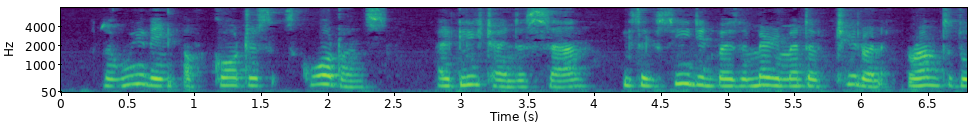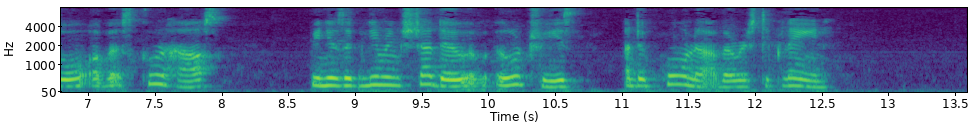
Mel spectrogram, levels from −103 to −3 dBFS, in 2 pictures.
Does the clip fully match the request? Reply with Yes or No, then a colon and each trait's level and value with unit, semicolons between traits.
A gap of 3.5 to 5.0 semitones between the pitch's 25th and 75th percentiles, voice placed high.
No: average, 2.8 semitones; very high, 255 Hz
